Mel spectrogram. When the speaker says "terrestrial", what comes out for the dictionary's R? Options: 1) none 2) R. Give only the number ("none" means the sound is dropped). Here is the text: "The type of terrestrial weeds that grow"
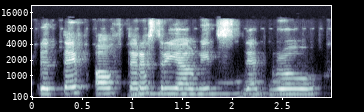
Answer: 2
